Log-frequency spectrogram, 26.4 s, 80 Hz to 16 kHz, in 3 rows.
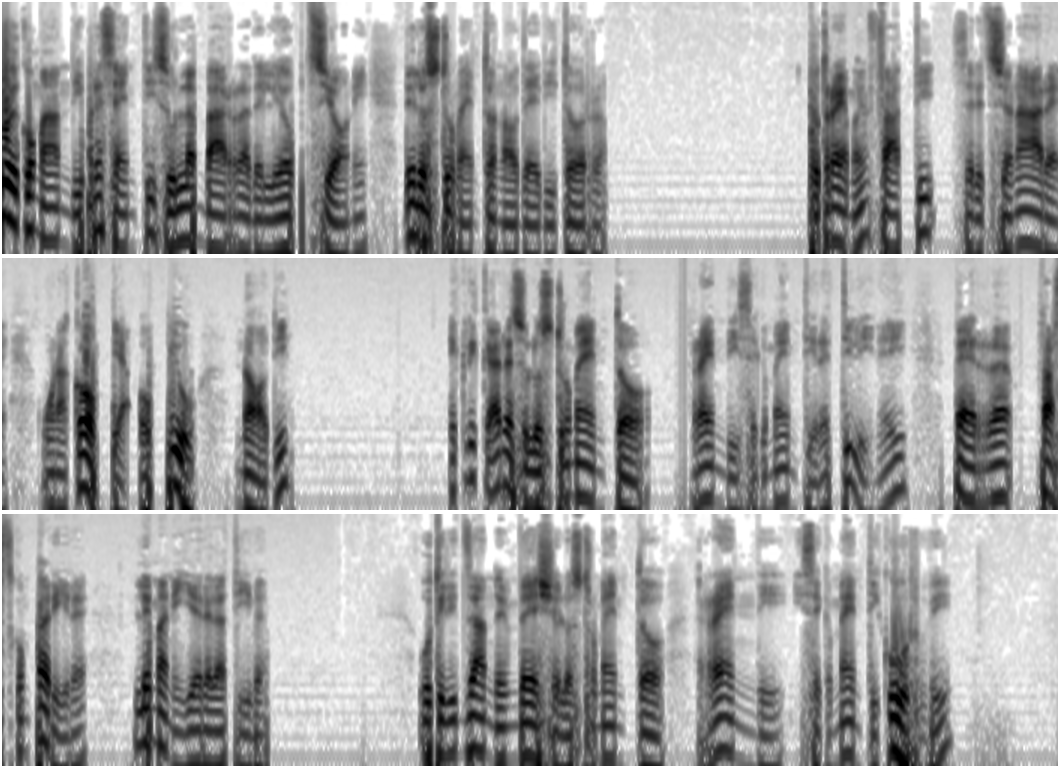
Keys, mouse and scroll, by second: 7.3 click, 16.3 click, 25.9 click.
